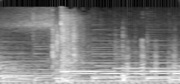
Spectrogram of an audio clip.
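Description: Screen door swinging shut, with a squeaky, tonal creak running throughout and a single dull thunk about a third of the way in.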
